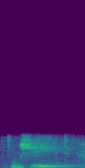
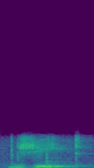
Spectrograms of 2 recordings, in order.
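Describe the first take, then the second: The two takes are said the same way.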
